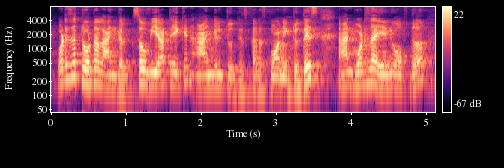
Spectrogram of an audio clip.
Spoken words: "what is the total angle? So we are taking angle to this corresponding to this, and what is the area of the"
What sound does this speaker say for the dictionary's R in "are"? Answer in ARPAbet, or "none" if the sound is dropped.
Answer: R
